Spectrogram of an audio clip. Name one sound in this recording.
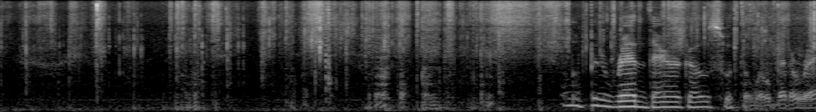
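Hands rub and smooth paper down with soft scraping.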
